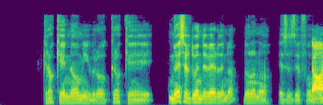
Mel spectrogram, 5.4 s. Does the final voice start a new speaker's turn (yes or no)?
yes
